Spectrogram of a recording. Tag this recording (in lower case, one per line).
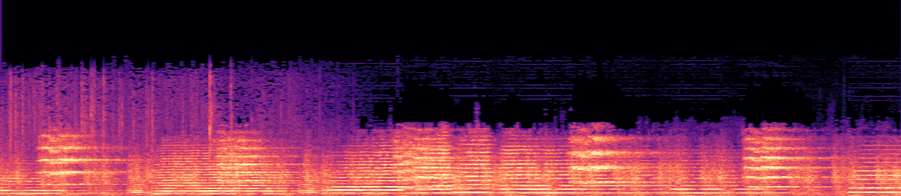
music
